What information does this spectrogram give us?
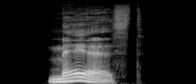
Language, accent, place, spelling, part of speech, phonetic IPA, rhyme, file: German, Germany, Berlin, mähest, verb, [ˈmɛːəst], -ɛːəst, De-mähest.ogg
- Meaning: second-person singular subjunctive I of mähen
